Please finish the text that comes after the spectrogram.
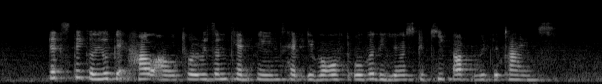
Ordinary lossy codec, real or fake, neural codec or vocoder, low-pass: Opus, 32 kbps; fake; codec, 44.1 kHz, 2.6 kbps, SNAC; 7.2 kHz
